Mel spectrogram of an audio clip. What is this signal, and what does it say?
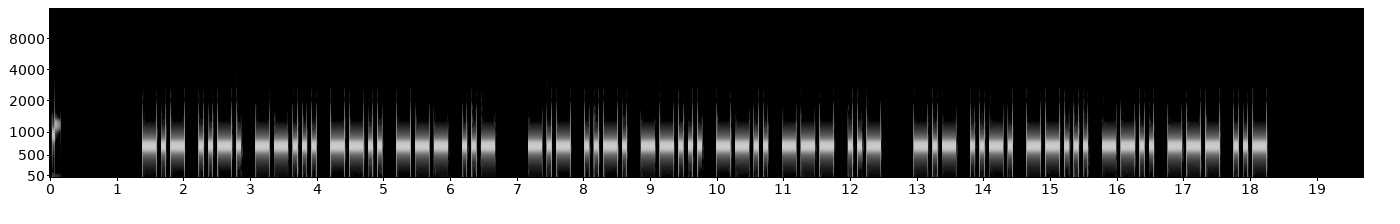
Morse code, heard as a keyed tone, about 17 wpm, 700 Hz. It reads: KF7ZOU KF7ZOU KF7ZOU
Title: USA Call Signs Repeated 3x 17wpm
